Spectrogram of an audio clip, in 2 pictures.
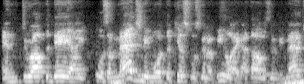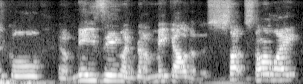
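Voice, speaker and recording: High-voiced young man ranting. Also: a little hiss or hum. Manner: animated, ranting, quick asides. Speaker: host. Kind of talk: casual live-stream chat.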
